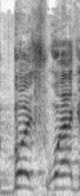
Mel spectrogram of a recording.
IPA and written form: ˈbʊʃwak (Bushwhack)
